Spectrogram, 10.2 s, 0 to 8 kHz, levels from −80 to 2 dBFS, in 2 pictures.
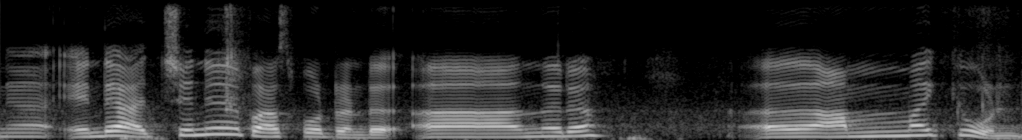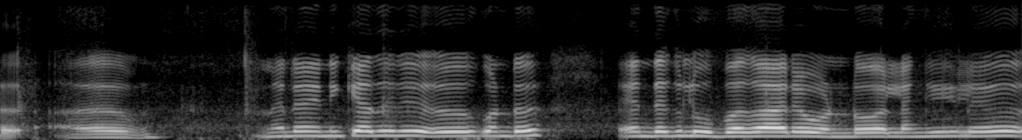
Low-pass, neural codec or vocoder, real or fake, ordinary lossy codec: none; none; real; none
